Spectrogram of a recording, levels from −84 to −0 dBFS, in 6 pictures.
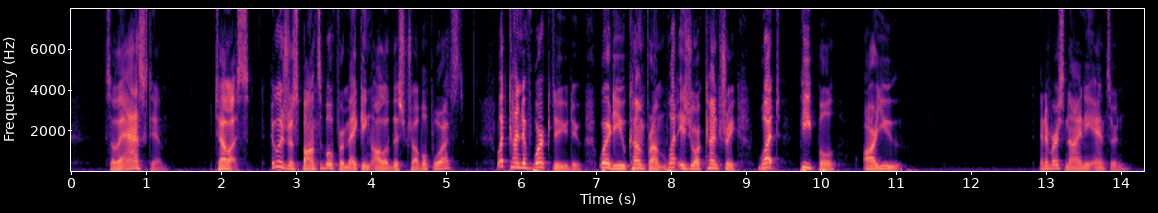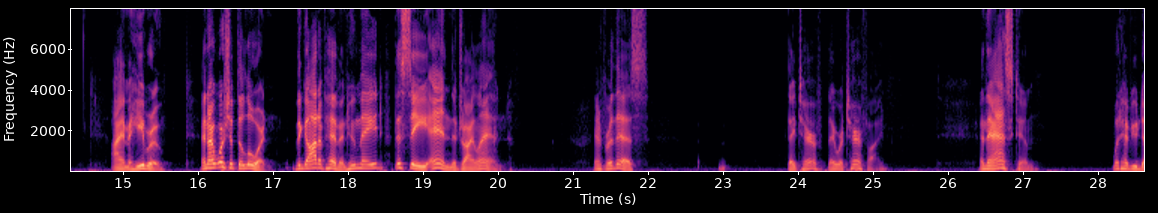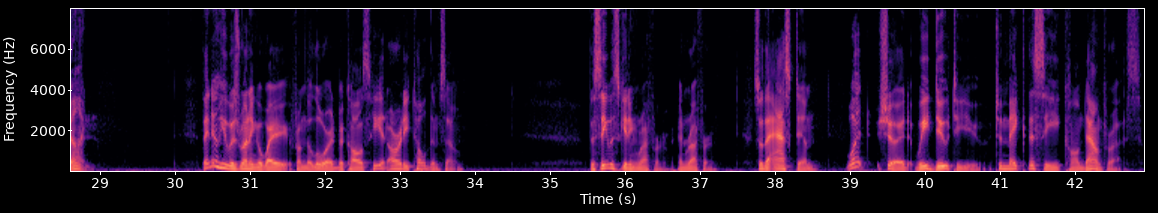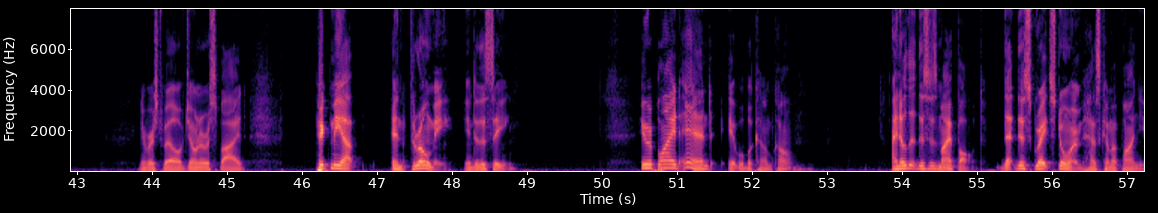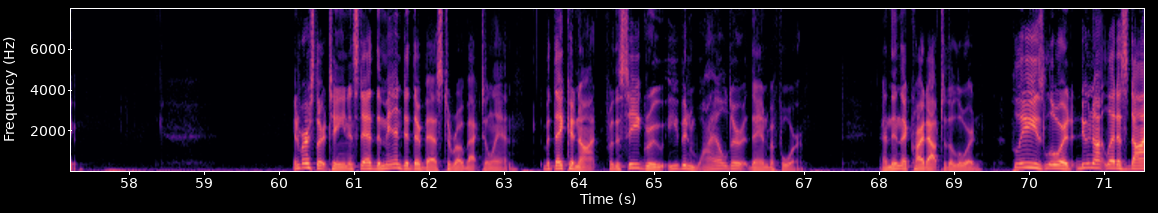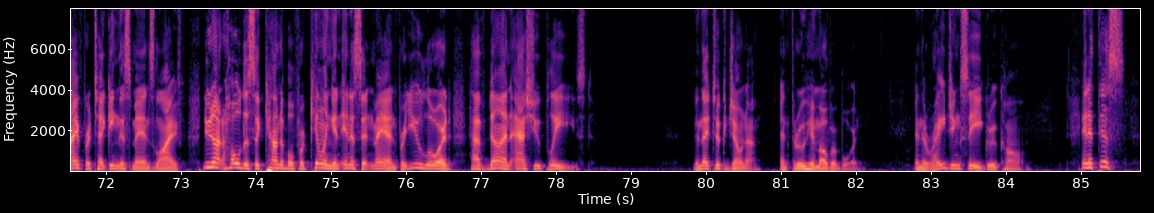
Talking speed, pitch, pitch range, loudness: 165 wpm, 120 Hz, 100-150 Hz, -24 LUFS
